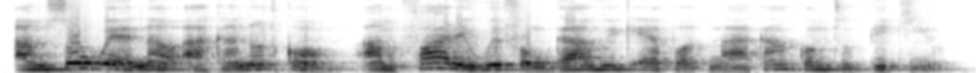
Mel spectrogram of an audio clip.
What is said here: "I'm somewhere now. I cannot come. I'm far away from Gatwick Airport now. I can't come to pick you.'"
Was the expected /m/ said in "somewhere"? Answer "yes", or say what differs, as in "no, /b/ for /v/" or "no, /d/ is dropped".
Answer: no, /m/ is dropped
